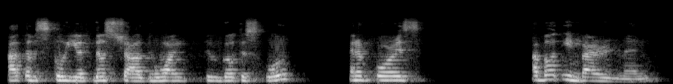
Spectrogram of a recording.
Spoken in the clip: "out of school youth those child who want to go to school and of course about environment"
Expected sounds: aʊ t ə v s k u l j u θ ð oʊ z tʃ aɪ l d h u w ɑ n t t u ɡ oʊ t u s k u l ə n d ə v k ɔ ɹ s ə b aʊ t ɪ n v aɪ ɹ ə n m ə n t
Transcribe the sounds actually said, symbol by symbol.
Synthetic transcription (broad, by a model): aʊ t ə v s k u l j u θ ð oʊ s tʃ aɪ l d h u w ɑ n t t u ɡ oʊ t u s k u l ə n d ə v k ɔ ɹ s ə b aʊ t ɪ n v aɪ ɹ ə n m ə n t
